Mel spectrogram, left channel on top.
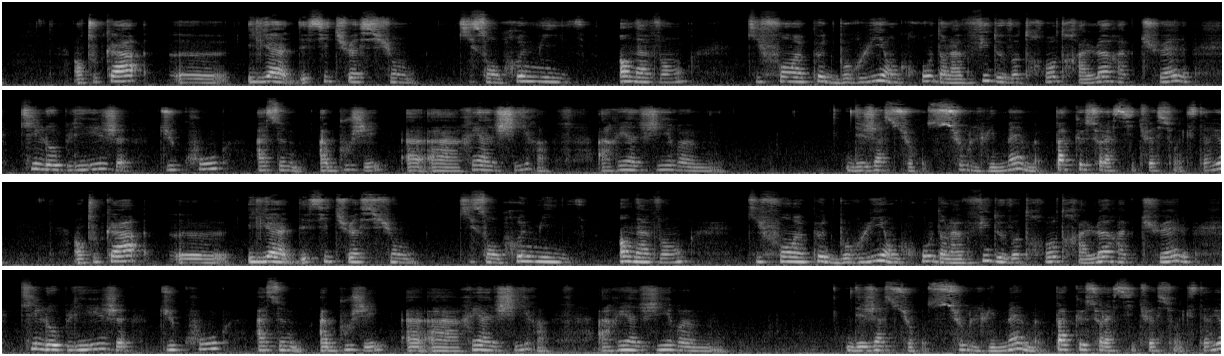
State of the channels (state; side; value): normal; both; correlation 0.30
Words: en tout cas, il y a des situations qui sont remises en avant, qui font un peu de bruit, en gros, dans la vie de votre autre à l'heure actuelle, qui l'oblige, du coup, à bouger, à réagir, déjà sur lui-même, pas que sur la situation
